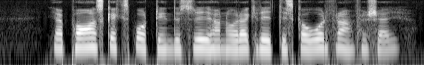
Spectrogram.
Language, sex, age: Swedish, female, 56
